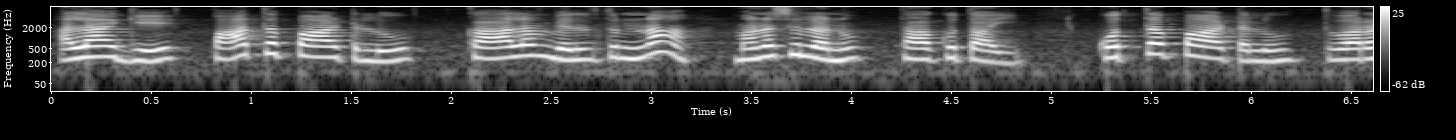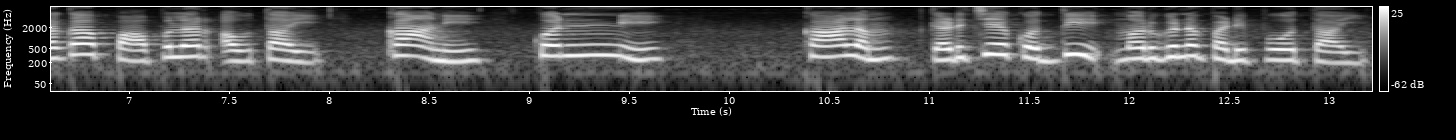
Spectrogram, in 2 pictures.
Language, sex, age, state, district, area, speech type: Telugu, female, 18-30, Andhra Pradesh, Kadapa, rural, spontaneous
